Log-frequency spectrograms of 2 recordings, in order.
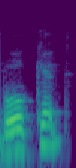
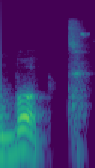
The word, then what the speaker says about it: booked: Remember, aquí, recuerden que como el verbo book no termina ni en T ni en D, no puedo decir booked, sino booked.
